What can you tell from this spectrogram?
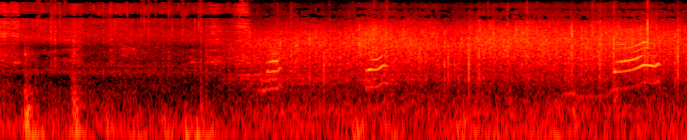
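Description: Farm fowl giving short calls, about four of them from around three seconds in, each bending up and then down in pitch, over a steady hiss.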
